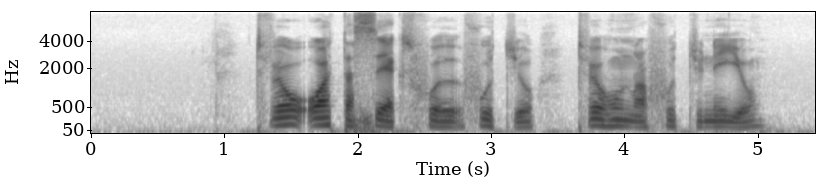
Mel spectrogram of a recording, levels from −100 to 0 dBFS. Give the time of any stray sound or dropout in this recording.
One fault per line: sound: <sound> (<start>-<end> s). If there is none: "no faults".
no faults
